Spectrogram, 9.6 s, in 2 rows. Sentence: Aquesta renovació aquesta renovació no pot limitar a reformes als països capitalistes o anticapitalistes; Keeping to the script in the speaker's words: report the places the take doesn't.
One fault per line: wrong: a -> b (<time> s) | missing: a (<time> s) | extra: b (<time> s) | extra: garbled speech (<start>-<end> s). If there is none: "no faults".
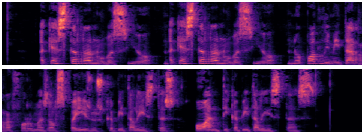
no faults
